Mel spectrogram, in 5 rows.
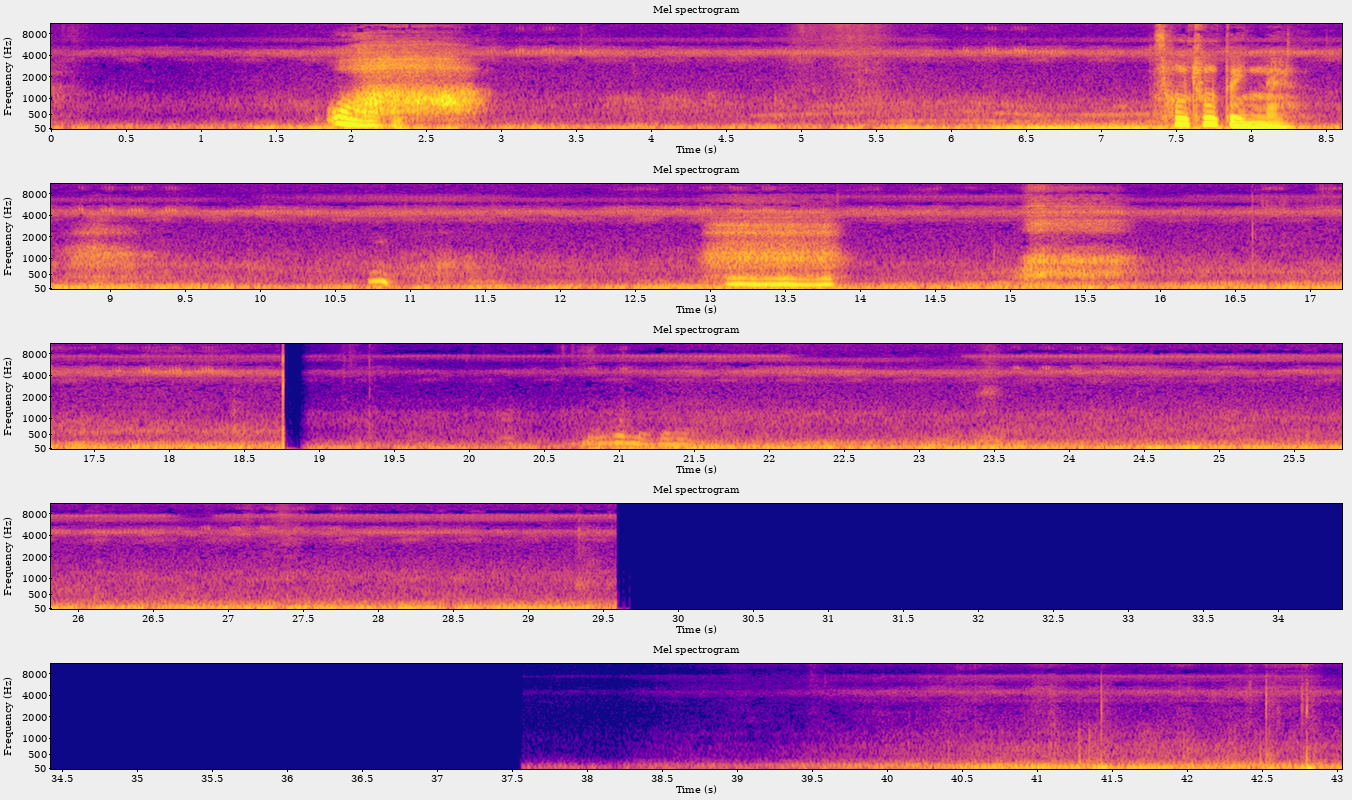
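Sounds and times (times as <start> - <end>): insects chirring: 0.0 - 29.6, 39.0 - 43.0
breathy sound: 1.9 - 3.0, 12.9 - 14.0, 15.0 - 15.9.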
